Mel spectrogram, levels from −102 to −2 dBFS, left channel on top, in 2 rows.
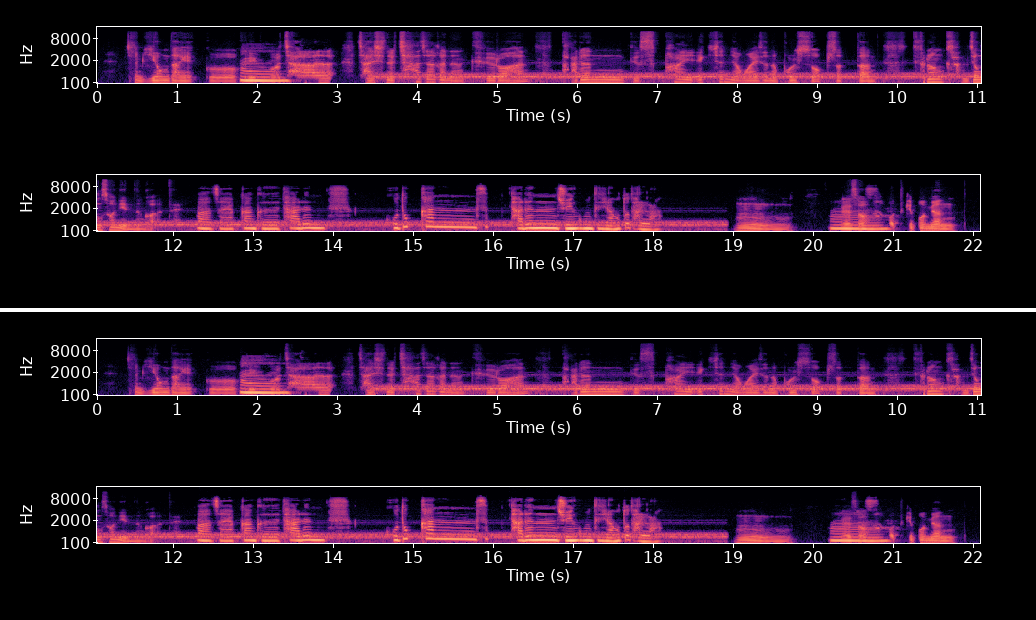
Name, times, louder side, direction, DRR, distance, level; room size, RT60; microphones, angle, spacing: voice 1, 0.4-12.1 19.0-19.7 20.4-21.8, left 2 dB, 85° left, 7.1 m, -34 dB
voice 2, 1.8-2.4 12.3-14.2 14.7-16.0 16.2-18.1 20.2-21.0, right 1 dB, 20° right, 2.5 m, -24 dB
sound 1, 3.4-18.9, right 1 dB, 85° right, 7.9 m, -38 dB
head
